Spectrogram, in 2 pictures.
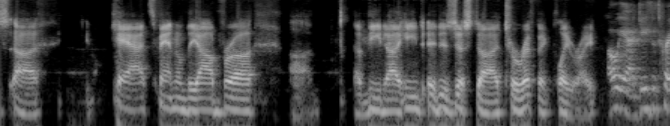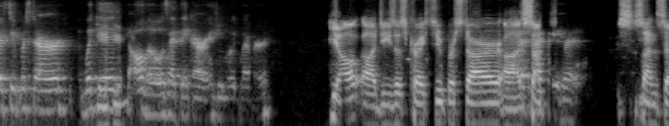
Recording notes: Thanks to Zoom we were able to connect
